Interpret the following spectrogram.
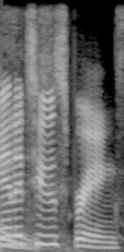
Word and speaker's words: Manitou Springs: Manitou Springs. That makes sense. You should pronounce the I, I guess.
